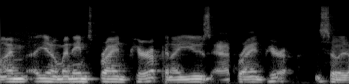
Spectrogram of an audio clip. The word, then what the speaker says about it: Brian Pierrepont: So if you're Instagram I'm you know my name's Brian Pierrepont and I use @BrianPierrepont.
